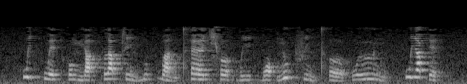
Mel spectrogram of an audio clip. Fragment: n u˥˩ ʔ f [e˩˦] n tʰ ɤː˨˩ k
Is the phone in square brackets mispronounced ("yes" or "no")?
yes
